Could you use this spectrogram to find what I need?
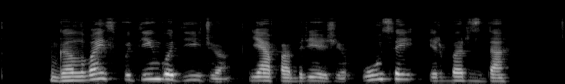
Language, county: Lithuanian, Šiauliai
